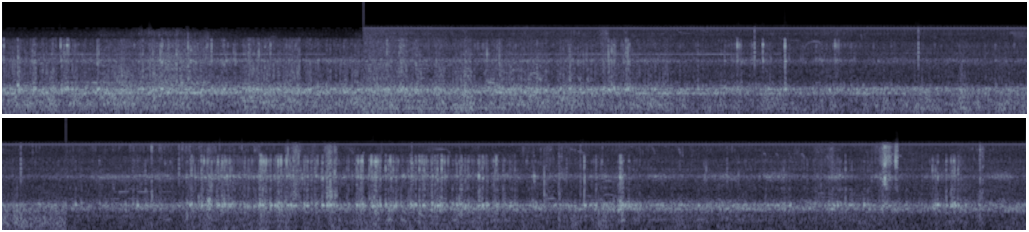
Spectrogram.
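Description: Wind rushing over an action camera's microphone and tyres humming on asphalt as a road bicycle rides along, with scattered clicks and rattles from the bike. The low wind rumble eases about halfway through.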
